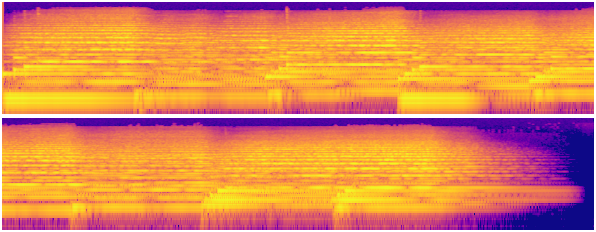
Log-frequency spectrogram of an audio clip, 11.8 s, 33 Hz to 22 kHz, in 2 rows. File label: sting arts completion; The Sims 3; Windows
